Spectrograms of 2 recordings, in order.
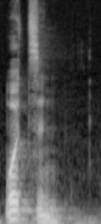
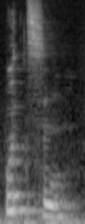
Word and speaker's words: Hoatzin: Hoatzin. – Hoatzin. – Just like the name, except without a T. – Hoatzin. – Yes. – Hoatzin. – The H is silent.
